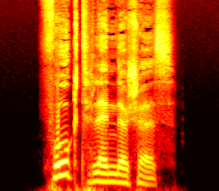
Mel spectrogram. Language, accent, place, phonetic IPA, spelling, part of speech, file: German, Germany, Berlin, [ˈfoːktˌlɛndɪʃəs], vogtländisches, adjective, De-vogtländisches.ogg
- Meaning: strong/mixed nominative/accusative neuter singular of vogtländisch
